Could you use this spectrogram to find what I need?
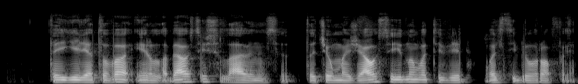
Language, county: Lithuanian, Vilnius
